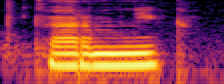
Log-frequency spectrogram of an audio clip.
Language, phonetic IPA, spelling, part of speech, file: Polish, [ˈkarmʲɲik], karmnik, noun, LL-Q809 (pol)-karmnik.wav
